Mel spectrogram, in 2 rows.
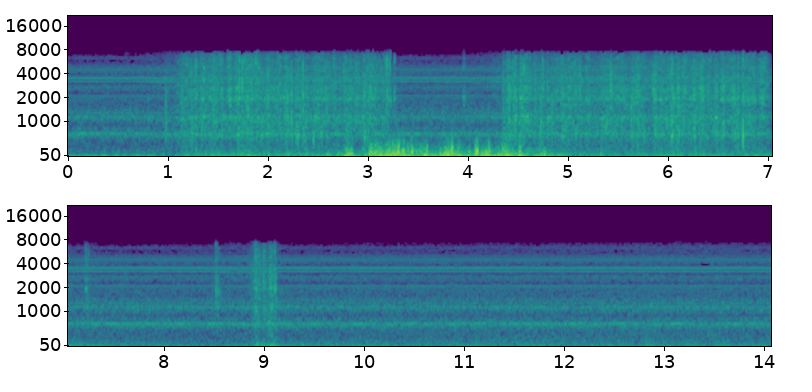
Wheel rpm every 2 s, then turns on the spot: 10, 20, 30, 20, 0, 0, 0.
0-6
